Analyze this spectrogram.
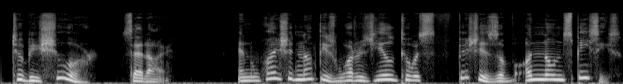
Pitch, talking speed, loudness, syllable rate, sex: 190 Hz, 175 wpm, -16 LUFS, 4.5 syllables/s, male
